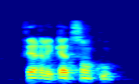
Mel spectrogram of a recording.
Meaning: to do one crazy thing after the other, to engage in all excesses imaginable, to live a wild life, to be wild, to be a party animal; to paint the town red, to go out on the town
- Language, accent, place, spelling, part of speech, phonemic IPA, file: French, France, Lyon, faire les quatre cents coups, verb, /fɛʁ le ka.tʁə sɑ̃ ku/, LL-Q150 (fra)-faire les quatre cents coups.wav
